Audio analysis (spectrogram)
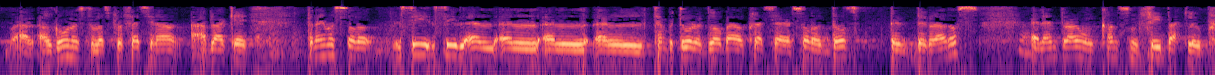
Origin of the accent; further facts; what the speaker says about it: Ireland; Spanish is a second language; Bueno, yo vengo de Irlanda y estoy aquí casi 2 años.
